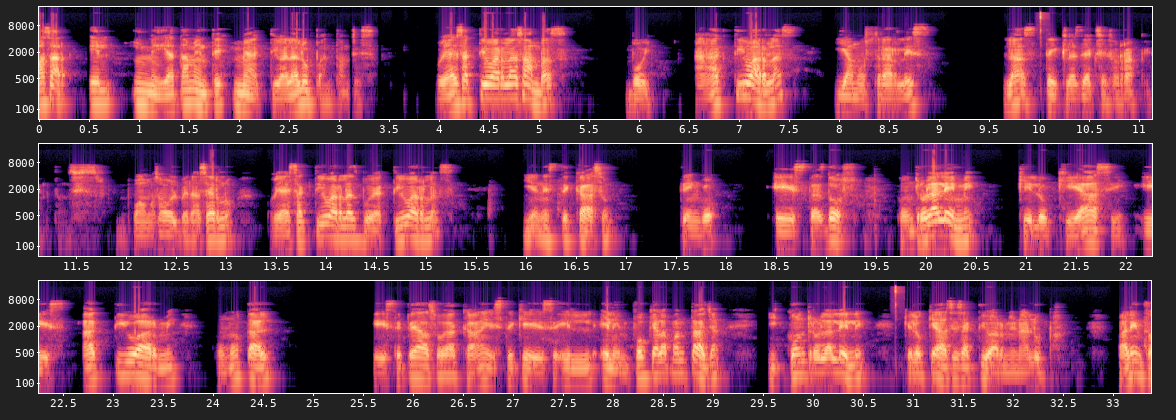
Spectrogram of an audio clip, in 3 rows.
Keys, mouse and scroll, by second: 2.8 ctrl+alt+m, 3.7 ctrl+alt+l, 6.2 ctrl+alt+m, 6.3 ctrl+alt+l, 6.7 ctrl+2, 10.9 Escape, 12.3 ctrl+alt+m, 12.4 ctrl+alt+l, 13.5 ctrl+alt+m, 13.6 ctrl+alt+l, 14.6 ctrl+2, 16.5 ctrl+2, 30.9 click.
